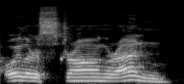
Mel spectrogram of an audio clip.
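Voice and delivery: slow, drawn-out hype with a touch of sarcasm; mock-keen cheer, stretched out; sarcastic enthusiasm. Real, not acted. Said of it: "You, you say that with a lot of enthusiasm".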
